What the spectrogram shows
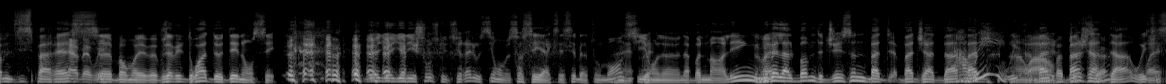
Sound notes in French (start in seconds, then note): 2.8 rires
